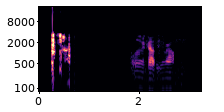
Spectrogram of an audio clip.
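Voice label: Police Downtown District Dispatch, p25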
